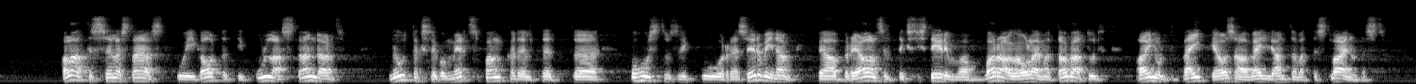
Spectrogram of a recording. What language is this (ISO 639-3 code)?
est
